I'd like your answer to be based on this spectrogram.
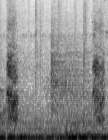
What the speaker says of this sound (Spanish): Cállate, perro asqueroso.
